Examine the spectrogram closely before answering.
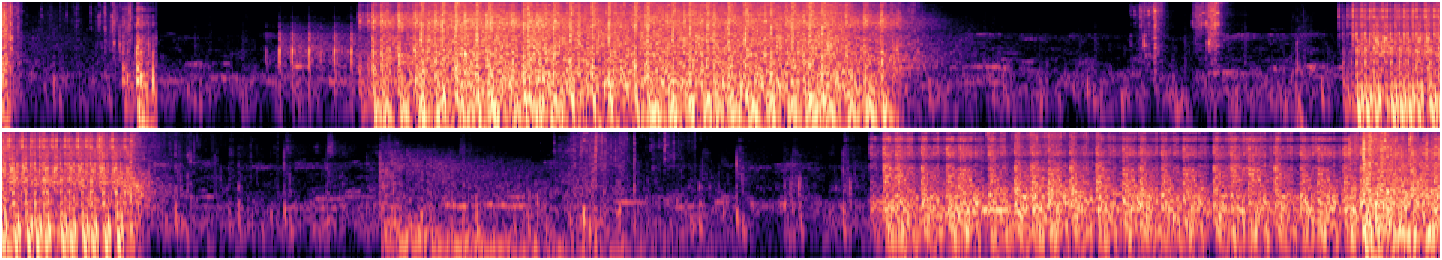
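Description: Footsteps run quickly across hard ground.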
